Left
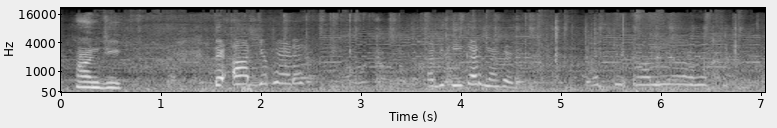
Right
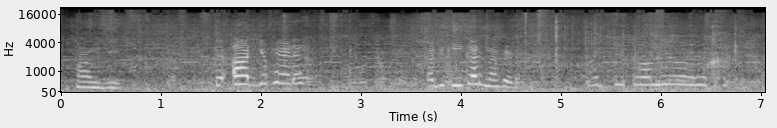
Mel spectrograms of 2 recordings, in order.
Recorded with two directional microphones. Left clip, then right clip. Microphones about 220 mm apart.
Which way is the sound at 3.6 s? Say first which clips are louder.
Right 2 dB; centre (ahead or behind).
